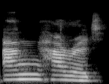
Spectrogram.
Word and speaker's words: Angharad: And yes, the pronunciation was very good, but it's a soft G, Angharad.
